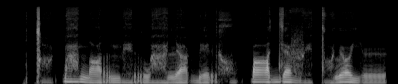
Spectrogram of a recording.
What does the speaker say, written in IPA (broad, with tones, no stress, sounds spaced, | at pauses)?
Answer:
ǀ ɑ̤˩ k͡p a̤˥ n ɑ˩ r m e̤˩ r w a̤˩ lʲ ɑ˩ ɡ͡b e˩ r x o̤˩ k͡p ɑ˥ dʲ a˥ v e̤˩ t ɔ̤˩ lʲ ɔ˥ j ø˩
